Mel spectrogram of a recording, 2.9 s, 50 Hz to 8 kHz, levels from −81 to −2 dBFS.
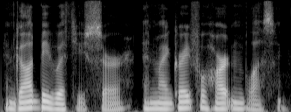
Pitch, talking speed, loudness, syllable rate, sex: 110 Hz, 245 wpm, -21 LUFS, 5.6 syllables/s, male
